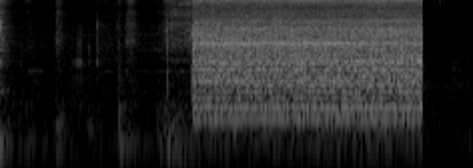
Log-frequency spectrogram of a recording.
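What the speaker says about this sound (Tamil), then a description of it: "இப்போ கொஞ்சம் கொஞ்சமாக மிக்சியில் சேர்த்து அரைச்சிக்கலாம்." A kitchen mixer grinder grinds pearl millet into coarse flour in one loud, harsh whirring burst of about two seconds, with quiet handling knocks before and after.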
